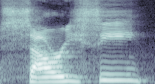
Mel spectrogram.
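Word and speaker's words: Saoirse: Sarais. – I'm pretty sure her name is Sarais. I think that's how she says it. I think it's Sarais Ronan.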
